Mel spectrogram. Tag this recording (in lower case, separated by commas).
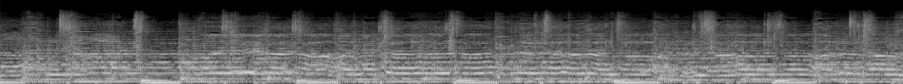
male singing, music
